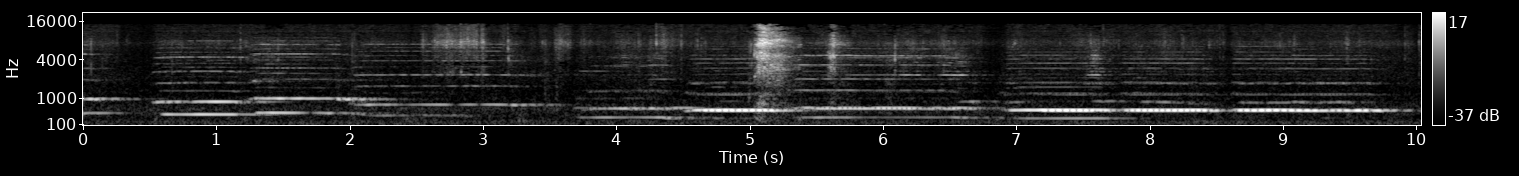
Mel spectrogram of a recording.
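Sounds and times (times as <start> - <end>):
wind instrument slow melody: 0.0 - 10.0.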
